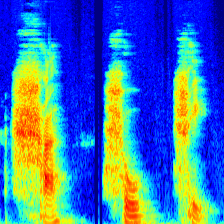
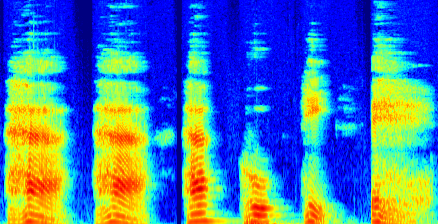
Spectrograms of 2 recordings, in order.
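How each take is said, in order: First: Breathy h in "Ha, hu, he" through narrowed airways; tight breathy ha. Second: Easy open h in "Ha, ha, ha, hu, he"; just let the air out of the throat on "Ha"; simple ha. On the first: Teacher shows tighter airways, breathy h. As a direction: tighten the throat on each h of "Ha, hu, he". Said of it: "the airways will be tighter to make this sound". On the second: Teacher demonstrates the simple ha, plain airy h. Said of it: "just you letting the air out from your airways". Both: Shown as a demonstration.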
